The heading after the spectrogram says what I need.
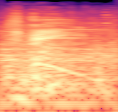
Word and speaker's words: Cain: Cain rhymes with pain, Jeez.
